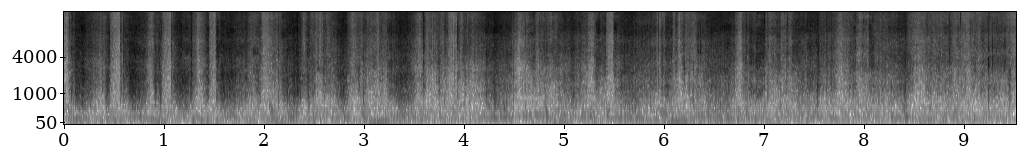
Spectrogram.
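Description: A small green floral foam brick with four colored jelly cubes set into it is held in both hands and crushed and broken apart with the fingers, tearing off chunks of foam. Bright, dry crunching and crackling comes in uneven bursts about twice a second, with almost no low end.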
